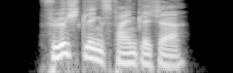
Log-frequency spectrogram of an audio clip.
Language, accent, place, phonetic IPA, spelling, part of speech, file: German, Germany, Berlin, [ˈflʏçtlɪŋsˌfaɪ̯ntlɪçɐ], flüchtlingsfeindlicher, adjective, De-flüchtlingsfeindlicher.ogg
- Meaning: inflection of flüchtlingsfeindlich: 1. strong/mixed nominative masculine singular 2. strong genitive/dative feminine singular 3. strong genitive plural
